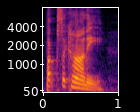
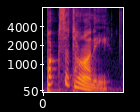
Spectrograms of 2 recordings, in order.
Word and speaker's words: Punxsutawney: He's a very full of himself Pennsylvania weatherman who gets trapped, stuck having to go to Punxsutawney. – I don't think you said that right. – No, let's try that again. – Okay. – Who gets stuck going to Punxsutawney, Pennsylvania.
